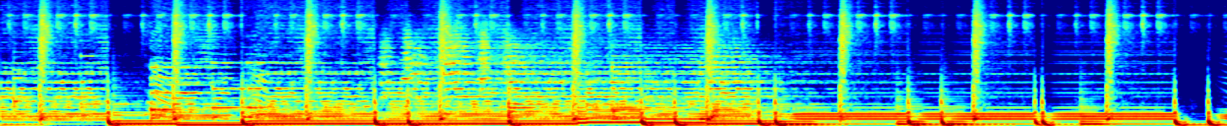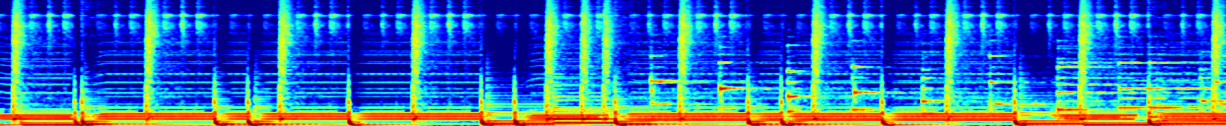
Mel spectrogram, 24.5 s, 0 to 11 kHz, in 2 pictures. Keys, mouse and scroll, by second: 1.5 alt+scroll down 1, 2.1 space, 2.2-4.9 drag, 8.3-16.3 drag, 20.2 alt+scroll up 1, 21.9 right click, 23.5 click.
